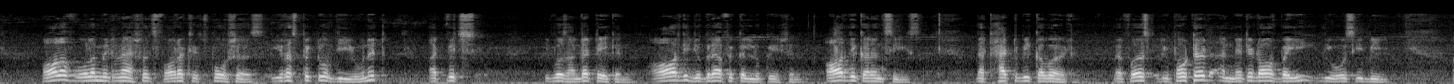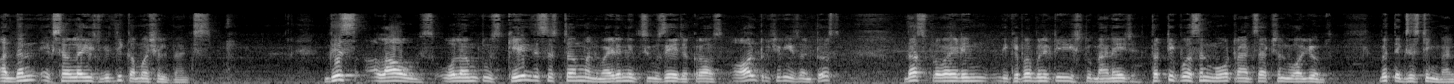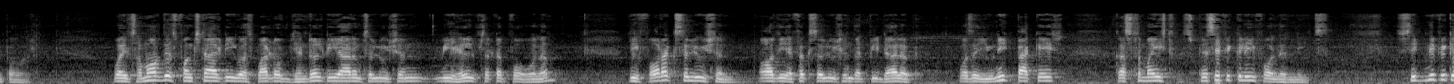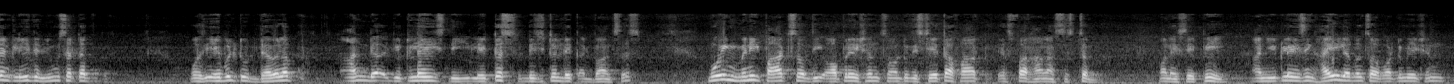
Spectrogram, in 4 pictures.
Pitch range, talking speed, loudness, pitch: 135-170 Hz, 150 wpm, -16 LUFS, 150 Hz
